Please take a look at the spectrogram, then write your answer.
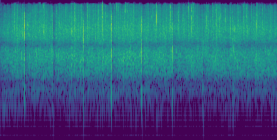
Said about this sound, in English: Can we take a minute and just give our moms a round of applause?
